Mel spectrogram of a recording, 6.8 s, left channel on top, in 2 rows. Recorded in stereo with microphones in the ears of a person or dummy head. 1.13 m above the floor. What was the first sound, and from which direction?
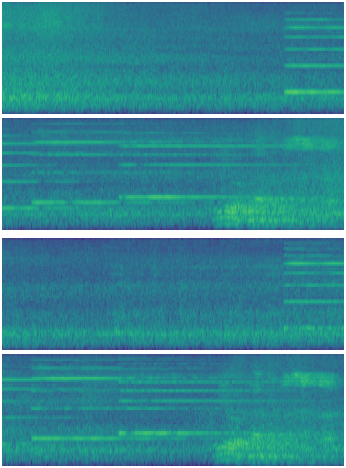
A doorbell, 40° right (ahead or behind).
